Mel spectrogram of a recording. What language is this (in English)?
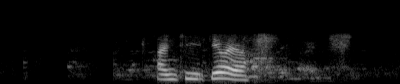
Dogri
